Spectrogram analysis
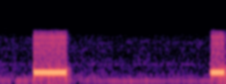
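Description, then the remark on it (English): A steady electronic telephone tone pulses twice, a half-second burst followed after a long silent gap by a shorter one, like a call ringing through on the line; no voices. “Are you hearing me ringing in now?”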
